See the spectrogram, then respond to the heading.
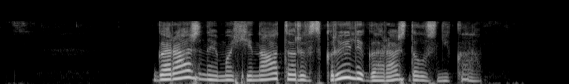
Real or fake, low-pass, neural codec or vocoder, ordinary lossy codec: fake; none; codec, 16 kHz, 4.8 kbps, FACodec; none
